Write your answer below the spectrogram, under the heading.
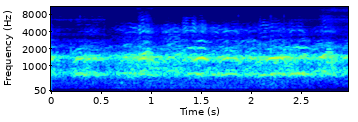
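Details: Snow geese in a dense flock at sunset fly-out, Sacramento National Wildlife Refuge; a continuous chorus of many overlapping nasal honks and yelps blending into a steady roar.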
